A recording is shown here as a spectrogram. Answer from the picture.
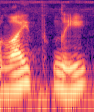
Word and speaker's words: Litheli: and on the Lively it's pronounced the Lively website either way you want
